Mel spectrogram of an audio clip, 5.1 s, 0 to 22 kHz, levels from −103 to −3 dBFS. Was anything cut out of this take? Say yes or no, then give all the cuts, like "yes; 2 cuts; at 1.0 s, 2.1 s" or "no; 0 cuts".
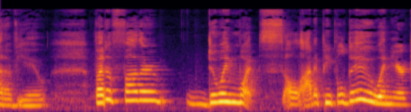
yes; 1 cut; at 1.3 s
